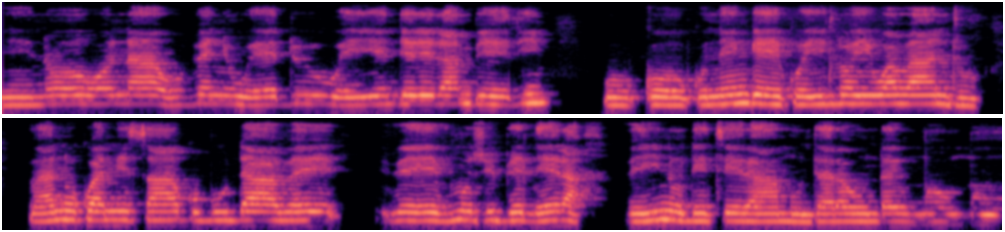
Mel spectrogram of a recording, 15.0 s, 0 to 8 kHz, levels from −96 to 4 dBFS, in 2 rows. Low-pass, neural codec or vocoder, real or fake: 7.2 kHz; none; real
